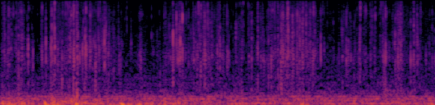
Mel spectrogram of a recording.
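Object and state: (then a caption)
Plastic bubble wrap. A small sheet of clear plastic bubble wrap is held in both hands and scratched and squeezed with the fingers. It gives a steady stream of dense crinkling with sharp pops over a low, rumbling bed, with brief bright crackles flickering throughout.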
